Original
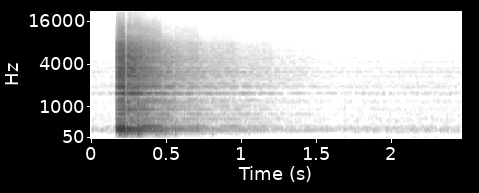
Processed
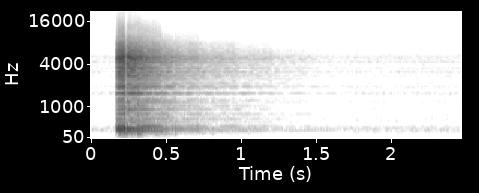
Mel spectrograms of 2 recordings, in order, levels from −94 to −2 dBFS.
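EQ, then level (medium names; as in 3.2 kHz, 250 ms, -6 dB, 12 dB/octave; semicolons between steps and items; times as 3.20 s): peaking EQ 4.9 kHz +14.5 dB 0.69 oct; -7.0 dB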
